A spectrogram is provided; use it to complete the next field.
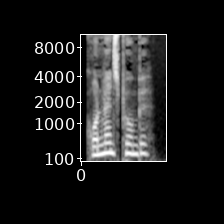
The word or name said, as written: grundvandspumpe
